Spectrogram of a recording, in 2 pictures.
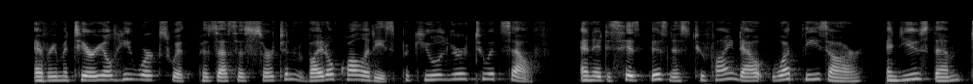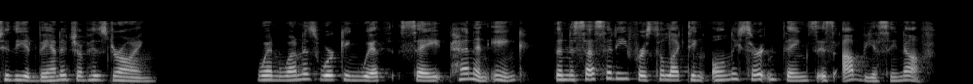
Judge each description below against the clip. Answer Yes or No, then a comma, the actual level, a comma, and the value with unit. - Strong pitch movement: No, average, 3.8 semitones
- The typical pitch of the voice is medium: No, high, 200 Hz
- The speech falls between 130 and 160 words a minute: Yes, average, 155 wpm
